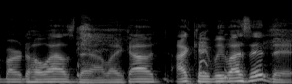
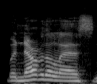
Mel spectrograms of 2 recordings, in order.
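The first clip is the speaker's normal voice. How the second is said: ordinary talk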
